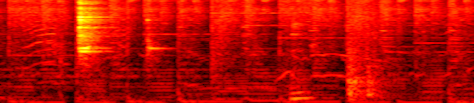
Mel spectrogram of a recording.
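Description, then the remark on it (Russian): Glasses clink together in a toast: one bright, ringing chime, then a fainter follow-up tap, over a low murmur of voices. “Вздрогнем, Ничего. чокаясь.”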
